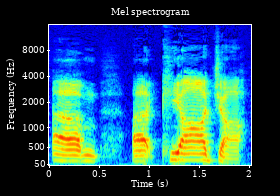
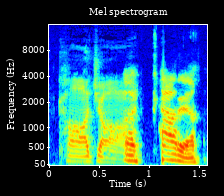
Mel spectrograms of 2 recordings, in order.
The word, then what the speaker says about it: Kaja: The other one, and that was featuring somebody called Kaja. Karja. Is it? Oh, is that how you pronounce it? Oh, yeah. Yeah. Finnish.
